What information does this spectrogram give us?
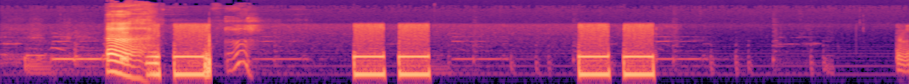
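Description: A telephone call is dialled and rings out: a short warbling connection tone, then three double rings, each pair of steady tones separated by near silence with a faint hum.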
